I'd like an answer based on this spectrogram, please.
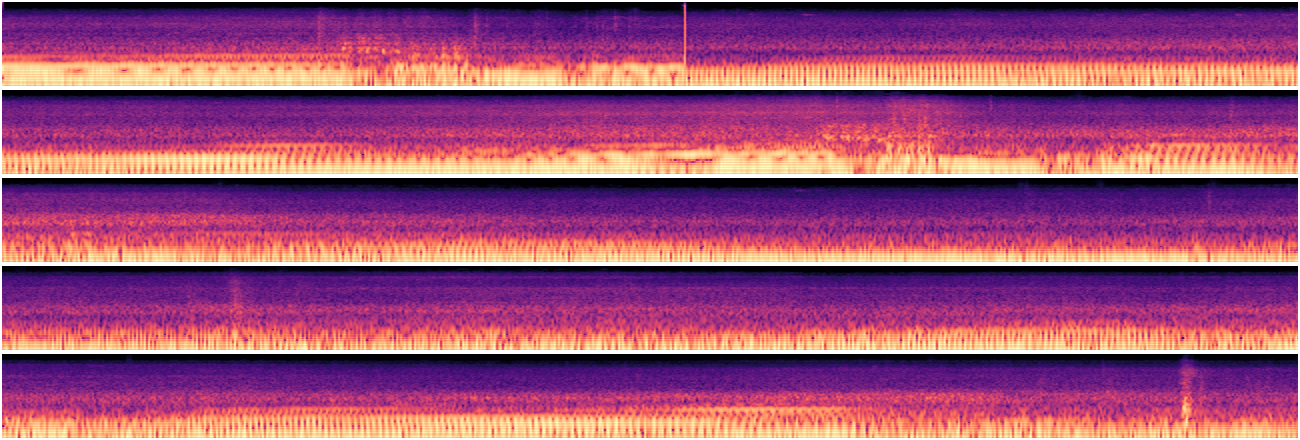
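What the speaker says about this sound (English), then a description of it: "I just love the sound of that flutter valve." A race car engine fitted with a flutter valve revs up and down repeatedly with fluttering, chattering bursts between gears, loud and close, no speech.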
